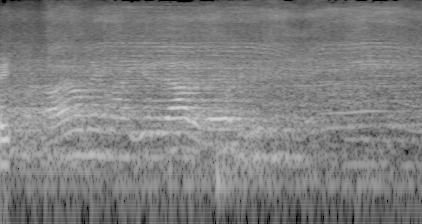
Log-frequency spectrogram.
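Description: Small brushed electric motors of micro RC aircraft whining, their pitch rising and falling as the throttle changes.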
